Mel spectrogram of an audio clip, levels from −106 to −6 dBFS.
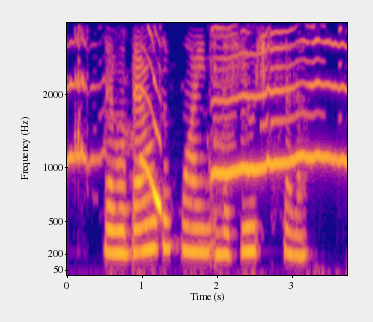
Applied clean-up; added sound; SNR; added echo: classical method spectral subtraction.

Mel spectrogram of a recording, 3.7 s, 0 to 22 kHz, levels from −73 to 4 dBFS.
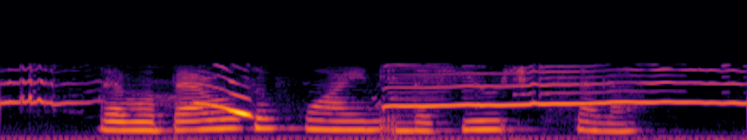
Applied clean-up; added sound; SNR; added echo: none; Squeak; -3 dB; none.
